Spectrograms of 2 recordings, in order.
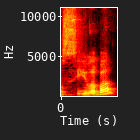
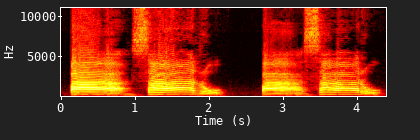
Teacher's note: Uma posição, duas posições, a terceira posição é mais forte.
